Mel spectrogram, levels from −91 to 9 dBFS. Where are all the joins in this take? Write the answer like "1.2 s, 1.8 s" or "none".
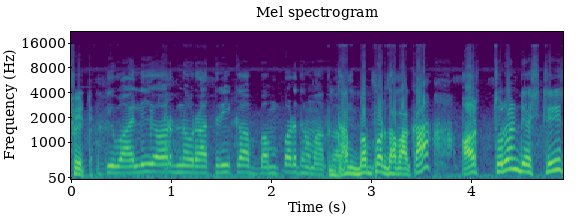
none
